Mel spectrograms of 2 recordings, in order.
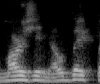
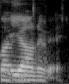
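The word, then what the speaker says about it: Marjanović: Boban, how do you pronounce his last name? I always call him Marjanovic, but I think it's Marjanovic. – Like, that's what I've heard like Shaq say, because I remember him in Detroit during the 16-17 season.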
